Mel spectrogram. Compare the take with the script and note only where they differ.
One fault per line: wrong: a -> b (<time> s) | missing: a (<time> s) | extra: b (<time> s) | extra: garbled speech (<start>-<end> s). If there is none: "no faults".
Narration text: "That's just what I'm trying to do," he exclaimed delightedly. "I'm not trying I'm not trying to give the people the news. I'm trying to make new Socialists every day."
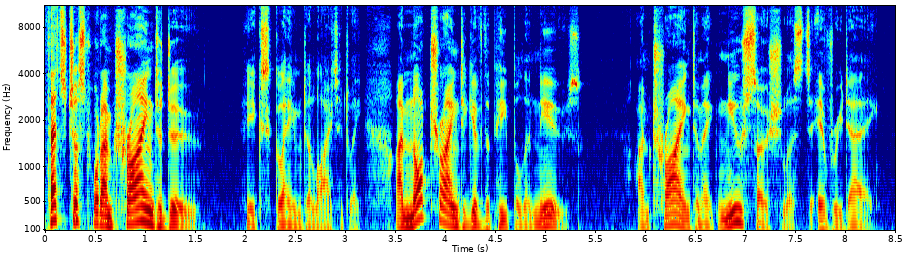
missing: I'm not trying (4.1 s)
